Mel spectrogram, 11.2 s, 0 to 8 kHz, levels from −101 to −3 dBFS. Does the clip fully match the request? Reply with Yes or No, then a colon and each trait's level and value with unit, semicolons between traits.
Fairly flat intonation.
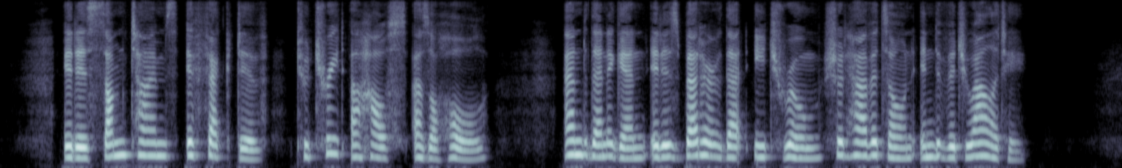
No: average, 3.2 semitones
